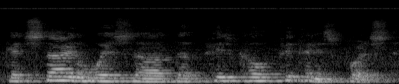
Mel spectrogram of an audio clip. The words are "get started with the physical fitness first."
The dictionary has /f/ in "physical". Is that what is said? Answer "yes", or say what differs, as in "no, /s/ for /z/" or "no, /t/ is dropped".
no, /p/ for /f/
